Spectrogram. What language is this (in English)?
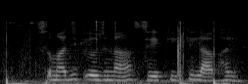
Magahi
